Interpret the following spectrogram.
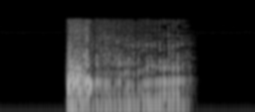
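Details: Lion giving a single rough, deep roar lasting about one second, harsh and growling with a rumbling low end, starting abruptly and fading quickly; no other sounds, with silence before and after.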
